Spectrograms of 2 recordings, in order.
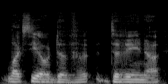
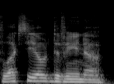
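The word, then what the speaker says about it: lectio divina: in a special way it's called uh um lexio deina and it's spelled l e c TI o d i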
